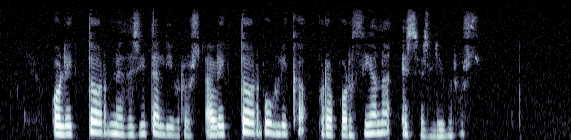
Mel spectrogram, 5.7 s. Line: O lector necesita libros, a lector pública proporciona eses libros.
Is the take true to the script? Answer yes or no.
yes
